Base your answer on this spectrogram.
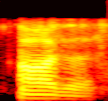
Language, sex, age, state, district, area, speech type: Nepali, male, 60+, West Bengal, Kalimpong, rural, conversation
